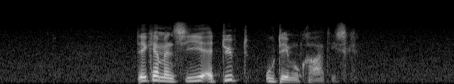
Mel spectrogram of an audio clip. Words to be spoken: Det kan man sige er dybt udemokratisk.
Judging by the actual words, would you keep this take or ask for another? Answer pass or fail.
pass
